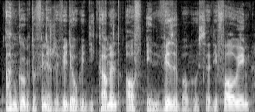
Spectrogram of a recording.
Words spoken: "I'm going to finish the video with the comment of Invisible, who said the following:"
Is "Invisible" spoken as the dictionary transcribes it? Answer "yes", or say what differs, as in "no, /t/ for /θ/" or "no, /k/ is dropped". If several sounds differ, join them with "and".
yes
